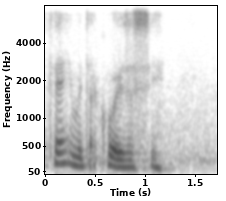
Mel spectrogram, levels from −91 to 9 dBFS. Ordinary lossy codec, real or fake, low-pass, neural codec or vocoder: Opus, 16 kbps; fake; 7.2 kHz; codec, 16 kHz in and 24 kHz out, 1 kbps, XY-Tokenizer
